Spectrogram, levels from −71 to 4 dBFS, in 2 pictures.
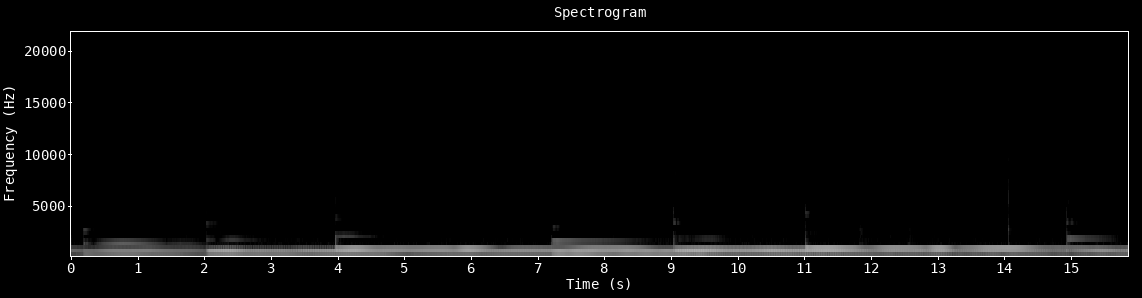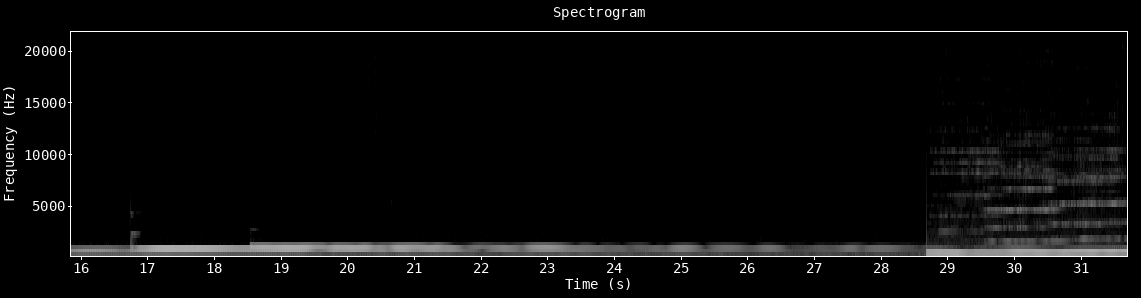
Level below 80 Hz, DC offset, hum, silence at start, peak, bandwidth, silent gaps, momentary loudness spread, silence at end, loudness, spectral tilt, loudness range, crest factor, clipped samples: -50 dBFS; under 0.1%; none; 0 s; -14 dBFS; 15 kHz; none; 18 LU; 0 s; -28 LUFS; -4 dB/octave; 13 LU; 14 dB; under 0.1%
